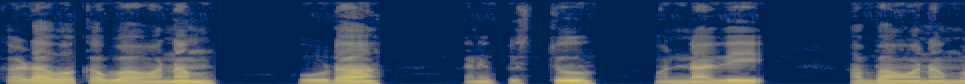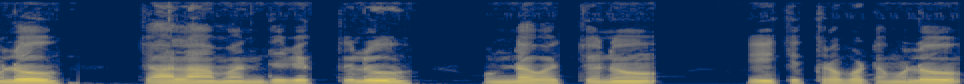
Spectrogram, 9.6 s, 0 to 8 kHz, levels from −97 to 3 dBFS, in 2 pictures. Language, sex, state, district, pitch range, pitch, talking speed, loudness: Telugu, male, Andhra Pradesh, Sri Satya Sai, 105-110 Hz, 105 Hz, 80 wpm, -20 LUFS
